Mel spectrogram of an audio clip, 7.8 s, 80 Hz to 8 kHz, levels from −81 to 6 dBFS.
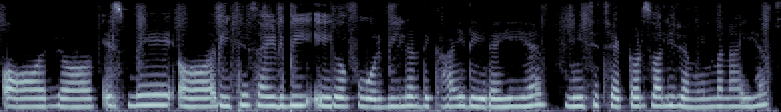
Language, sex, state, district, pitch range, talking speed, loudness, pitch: Hindi, female, Jharkhand, Jamtara, 225-245 Hz, 140 wpm, -18 LUFS, 235 Hz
